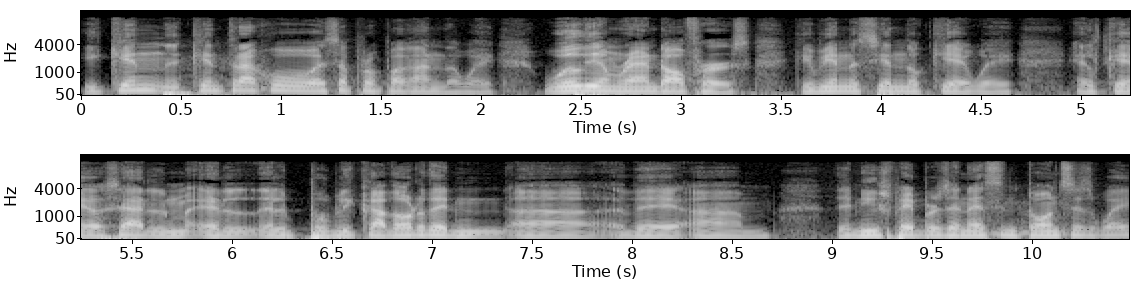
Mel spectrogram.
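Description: An unremarkable speaking voice from a man at a fairly slow pace, with ordinary pitch variation and a quiet background. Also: medium pitch for a man. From US, Mexican-American family. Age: 40s. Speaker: comedian and podcast host. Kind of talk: casual chat.

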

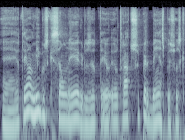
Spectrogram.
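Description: A man talks at a fairly quick pace in a dark, mellow tone. His voice is somewhat breathy. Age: 30s. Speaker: podcast host. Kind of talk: solo monologue podcast. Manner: halting with frequent fillers.

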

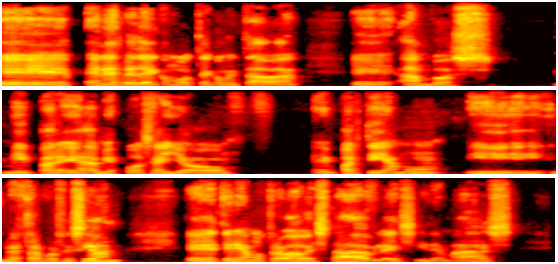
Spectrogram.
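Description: In a very clean recording with a silent background, a man speaks very slowly at a fairly high pitch with fairly even intonation. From Dominican Republic. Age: 30s. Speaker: immigrant, business administrator. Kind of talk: interview. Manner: hesitant, many fillers.

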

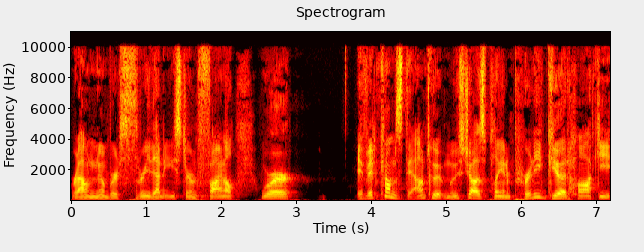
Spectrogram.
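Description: The speaker has a Canadian prairie accent and talks at a fairly slow pace. Pitch variation is ordinary, and the background is quiet. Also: man, medium pitch for a man. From Saskatchewan, Canada. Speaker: hockey podcast host. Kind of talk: casual solo sports talk. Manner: halting, frequent repetitions.

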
